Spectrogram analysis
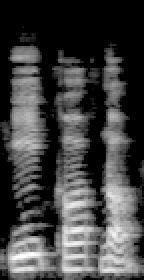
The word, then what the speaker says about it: এখন: কিন্তু এ উচ্চারণ এমন এখন আমরা লিখি এ খ ন কিন্তু বলি এখন অর্থাৎ এ ধ্বনি কিন্তু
